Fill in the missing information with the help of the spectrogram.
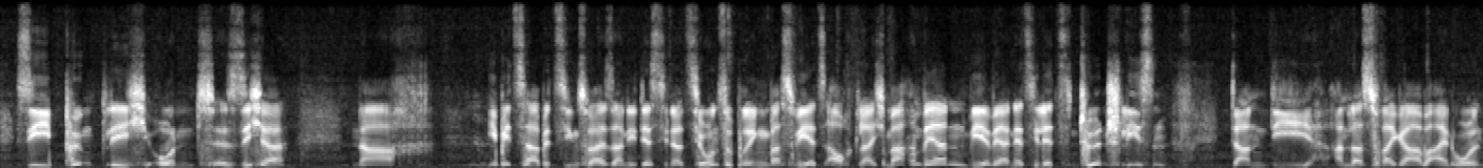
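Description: A man's voice: medium pitch, bright, forceful tone, a little hiss or hum. A man, an airline captain, welcoming passengers over the cabin announcement system from the cockpit. His tone is formal and friendly, with some hesitations. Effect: aircraft cabin announcement from the cockpit.

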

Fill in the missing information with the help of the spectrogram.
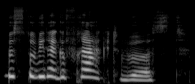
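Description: A woman's voice: very high voice, very animated, a little slow, a bit bright, no room sound, clean studio sound, voice pushed up, exaggerated voice. A woman voicing an irritable male king who speaks angrily and threatens. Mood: angry. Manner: angry, threatening.

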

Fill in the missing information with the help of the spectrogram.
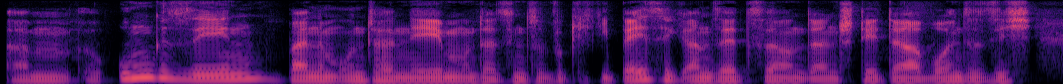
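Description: Man, middle pitch, casual business chat, lively anecdotes, dry close sound. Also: a little fast, no room sound. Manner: lively storytelling, acting out phone calls.

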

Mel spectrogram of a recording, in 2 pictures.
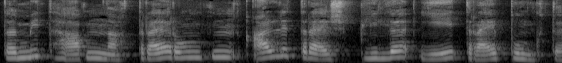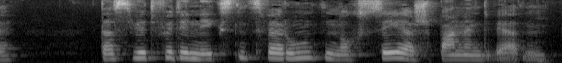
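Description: A woman reading a children's story aloud in a slow, gentle storytelling manner. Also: medium pitch, husky.

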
